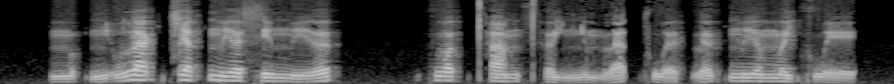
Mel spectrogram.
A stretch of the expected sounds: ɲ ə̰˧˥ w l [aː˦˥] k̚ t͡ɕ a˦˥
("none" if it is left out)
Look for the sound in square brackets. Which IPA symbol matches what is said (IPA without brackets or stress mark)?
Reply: a˦˥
